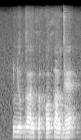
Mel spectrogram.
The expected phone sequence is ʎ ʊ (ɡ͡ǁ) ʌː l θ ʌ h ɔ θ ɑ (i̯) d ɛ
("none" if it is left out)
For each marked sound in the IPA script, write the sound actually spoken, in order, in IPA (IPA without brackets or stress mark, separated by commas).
ɡ, u̯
